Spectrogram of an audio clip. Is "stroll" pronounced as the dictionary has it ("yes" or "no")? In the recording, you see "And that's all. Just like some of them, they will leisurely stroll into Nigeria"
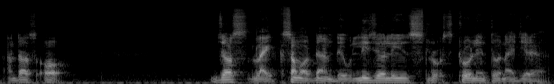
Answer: yes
